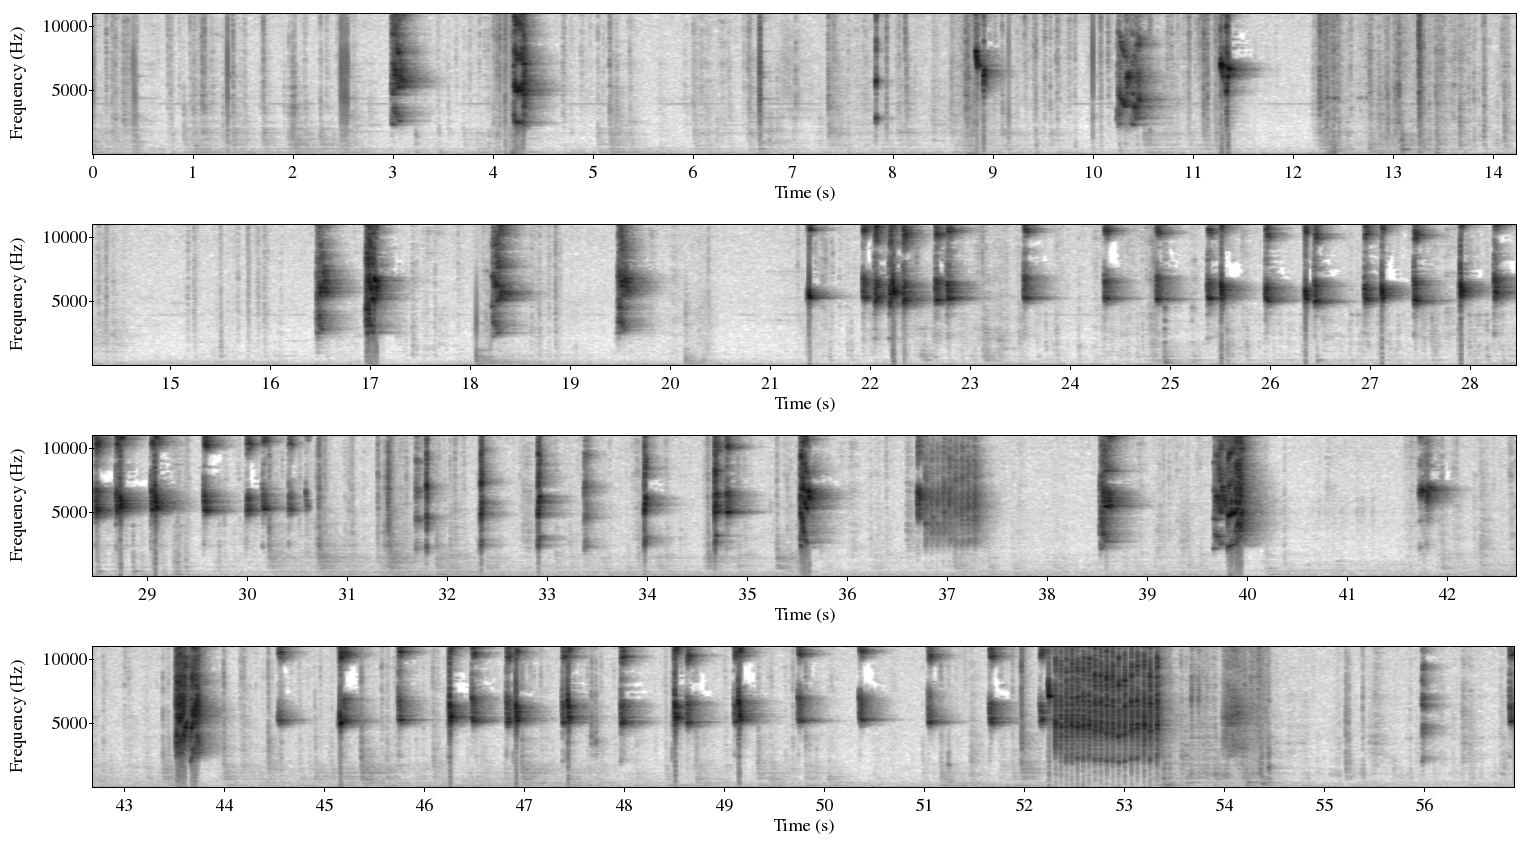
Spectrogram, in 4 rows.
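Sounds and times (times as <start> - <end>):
lovebird chirping: 3.0 - 3.4, 4.1 - 4.6, 8.7 - 9.1, 10.2 - 11.6, 16.4 - 17.3, 19.5 - 19.8, 21.4 - 23.0, 39.7 - 40.2, 43.5 - 43.9, 51.7 - 53.4.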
